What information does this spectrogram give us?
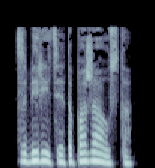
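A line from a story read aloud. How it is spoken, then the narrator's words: Tired. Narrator (Russian): устало произнесла я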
